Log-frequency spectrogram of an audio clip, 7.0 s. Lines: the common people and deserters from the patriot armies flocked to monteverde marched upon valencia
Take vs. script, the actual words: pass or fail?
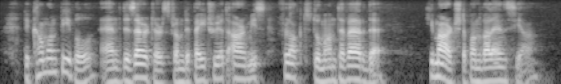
fail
